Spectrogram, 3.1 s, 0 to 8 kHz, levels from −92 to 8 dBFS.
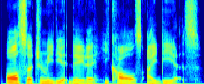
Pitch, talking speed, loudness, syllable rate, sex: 80 Hz, 135 wpm, -22 LUFS, 4.4 syllables/s, male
